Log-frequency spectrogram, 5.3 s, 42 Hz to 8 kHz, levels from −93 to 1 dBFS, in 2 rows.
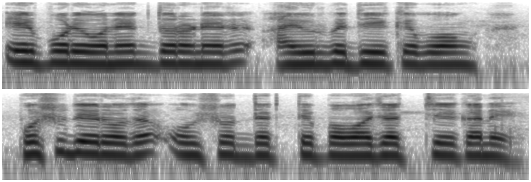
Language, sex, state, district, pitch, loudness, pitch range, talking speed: Bengali, male, Assam, Hailakandi, 195 Hz, -14 LUFS, 190-200 Hz, 135 wpm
